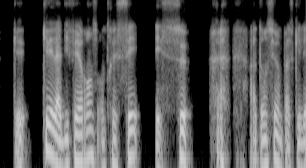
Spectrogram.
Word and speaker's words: ce: Uno es c'est, n'est-ce pas? C'est, y el otro es ce. D'accord? E ouverte, E fermé, E abierta y E cerrada.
